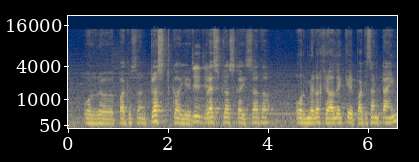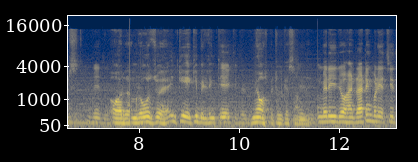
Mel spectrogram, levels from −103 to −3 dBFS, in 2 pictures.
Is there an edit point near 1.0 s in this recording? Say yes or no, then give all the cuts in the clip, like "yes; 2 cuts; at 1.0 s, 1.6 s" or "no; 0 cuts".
no; 1 cut; at 11.6 s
